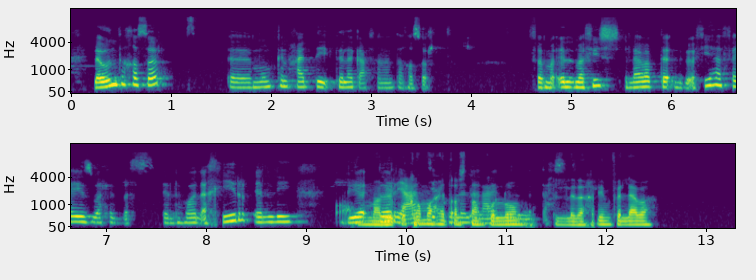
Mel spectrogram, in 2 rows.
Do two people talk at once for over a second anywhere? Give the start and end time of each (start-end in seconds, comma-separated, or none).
9.4-11.6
